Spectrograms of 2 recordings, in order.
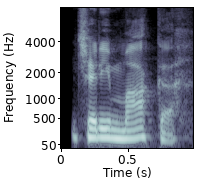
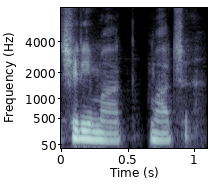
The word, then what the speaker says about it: Chirimaka: Because I know like Chirimaka, right? Whereas before I would say like Chirimacha.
